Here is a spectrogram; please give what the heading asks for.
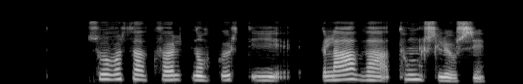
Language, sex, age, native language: Icelandic, female, 40-49, Icelandic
